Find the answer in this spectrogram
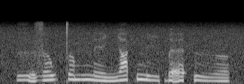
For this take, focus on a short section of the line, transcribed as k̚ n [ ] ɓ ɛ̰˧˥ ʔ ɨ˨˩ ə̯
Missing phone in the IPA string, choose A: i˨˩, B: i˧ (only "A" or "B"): A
